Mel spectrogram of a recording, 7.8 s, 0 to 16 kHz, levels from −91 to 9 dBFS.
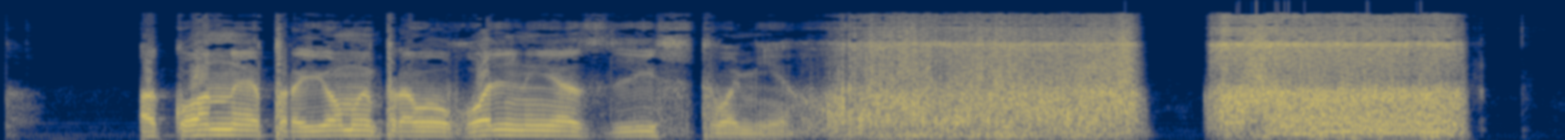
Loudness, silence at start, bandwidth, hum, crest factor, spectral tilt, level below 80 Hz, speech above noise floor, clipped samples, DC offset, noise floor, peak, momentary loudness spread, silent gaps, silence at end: -12 LUFS; 0.7 s; 11.5 kHz; none; 14 dB; -3 dB/octave; -42 dBFS; 57 dB; under 0.1%; under 0.1%; -70 dBFS; 0 dBFS; 14 LU; none; 0.5 s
